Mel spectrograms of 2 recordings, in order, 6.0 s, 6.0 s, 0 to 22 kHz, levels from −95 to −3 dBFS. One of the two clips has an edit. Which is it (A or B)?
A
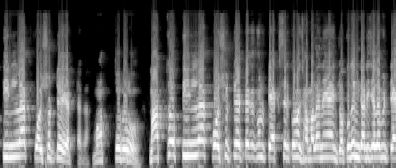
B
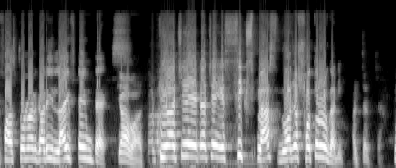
B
